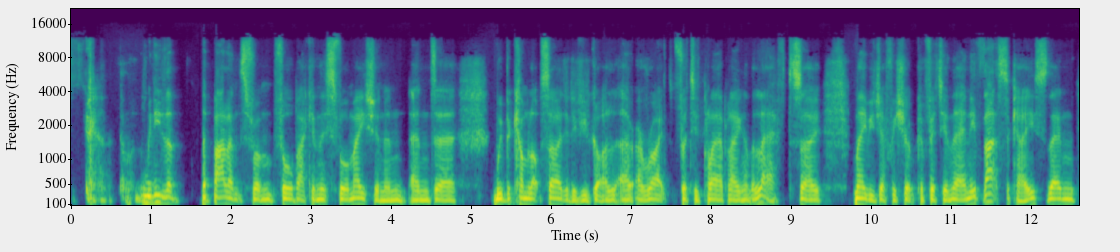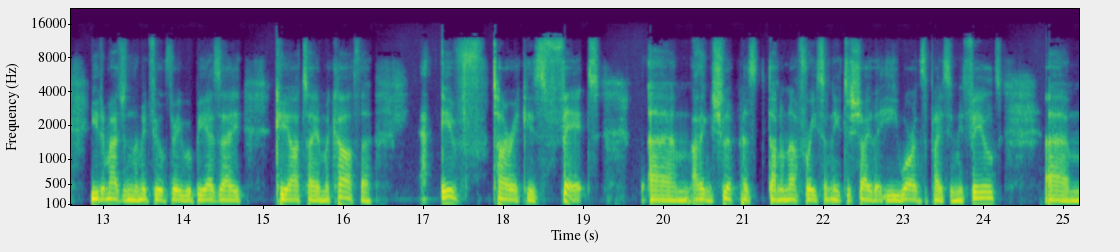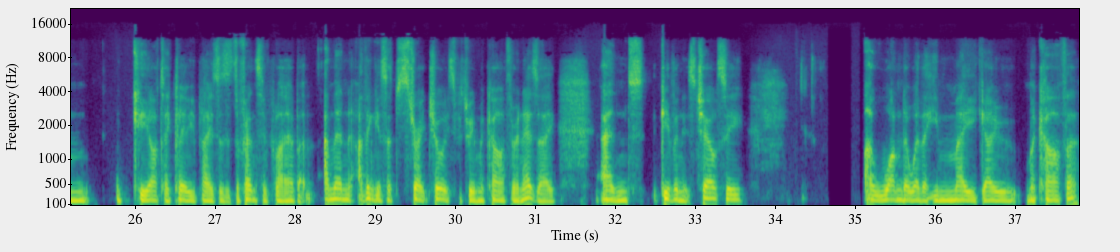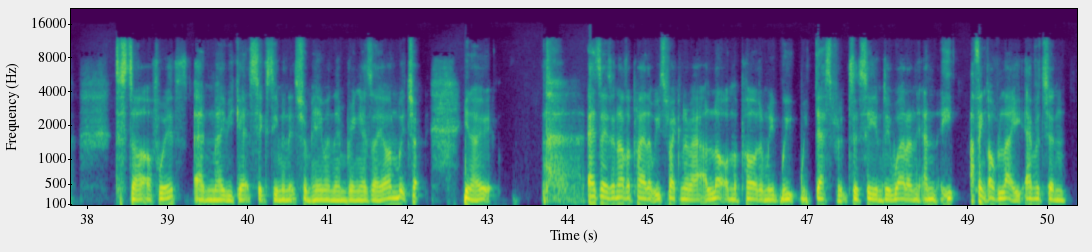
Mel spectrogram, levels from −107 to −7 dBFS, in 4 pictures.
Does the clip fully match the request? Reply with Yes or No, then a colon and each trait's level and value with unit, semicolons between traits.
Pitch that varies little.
Yes: narrow, 2.3 semitones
